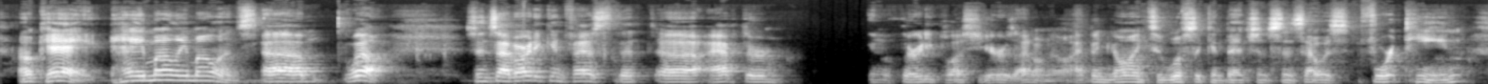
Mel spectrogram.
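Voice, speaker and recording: This man's somewhat breathy, medium-pitched voice moves at a moderate pace, with very wide pitch swings and big swings in loudness. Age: 70s. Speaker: interviewer in the floral wholesale trade. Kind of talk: interview. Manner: halting.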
